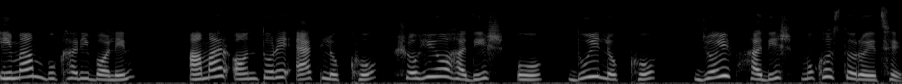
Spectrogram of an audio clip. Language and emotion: Bengali, neutral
